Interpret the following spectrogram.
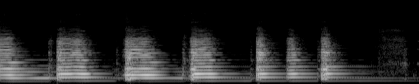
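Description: A viola bowing the bottom note of the repeated triple-stop chords: about seven strokes on much the same low pitch, the last few shorter and quicker, then dying away near the end.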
